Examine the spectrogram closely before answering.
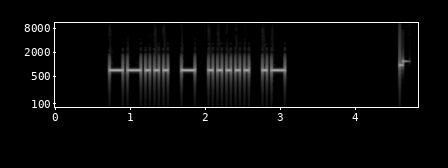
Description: Morse code, heard as a keyed tone, about 20 wpm, 700 Hz. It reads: 7T5A
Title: Common Cut Numbers - 4-Digit 20wpm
